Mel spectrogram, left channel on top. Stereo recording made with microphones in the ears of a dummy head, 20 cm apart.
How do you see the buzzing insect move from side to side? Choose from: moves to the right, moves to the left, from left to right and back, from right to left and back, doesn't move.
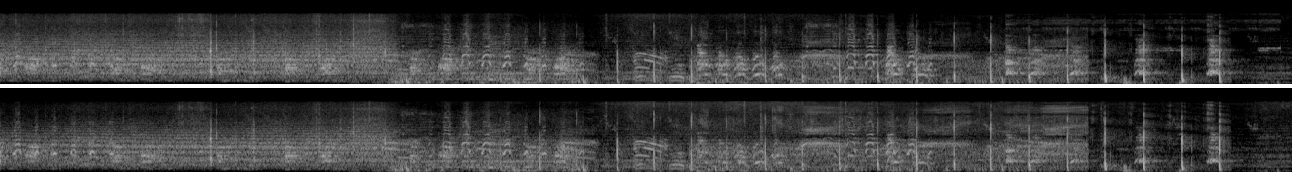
moves to the right.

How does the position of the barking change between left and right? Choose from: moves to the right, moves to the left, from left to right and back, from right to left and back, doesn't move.
doesn't move.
